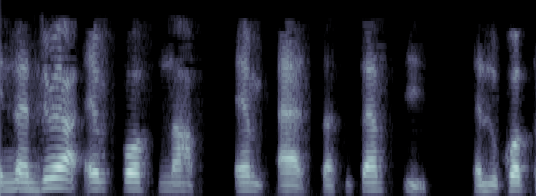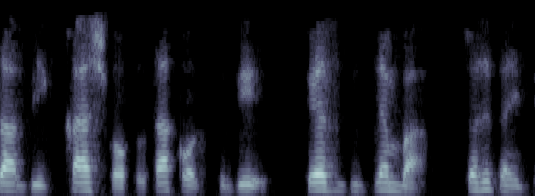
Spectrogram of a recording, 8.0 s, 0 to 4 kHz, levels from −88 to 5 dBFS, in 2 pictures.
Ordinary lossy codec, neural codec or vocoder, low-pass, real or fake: MP3, 24 kbps; codec, 16 kHz, 0.8 kbps, ZipCodec; 3.6 kHz; fake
